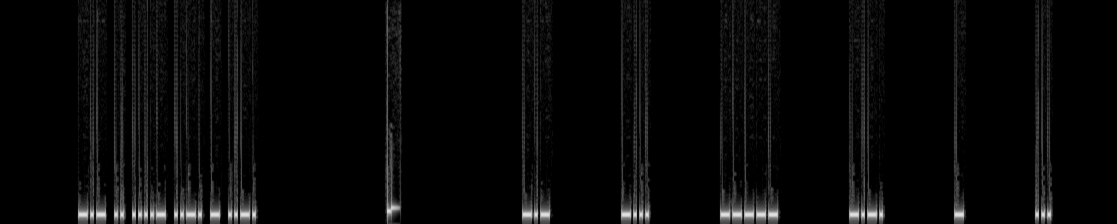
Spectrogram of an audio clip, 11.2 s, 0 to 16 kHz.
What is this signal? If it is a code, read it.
Morse code, heard as a keyed tone, about 40 wpm, spaced as for 17 wpm, 700 Hz. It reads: KI4FTF KB0CTS
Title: USA Call Signs - 6 Characters - 8x Character Spacing - 40wpm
